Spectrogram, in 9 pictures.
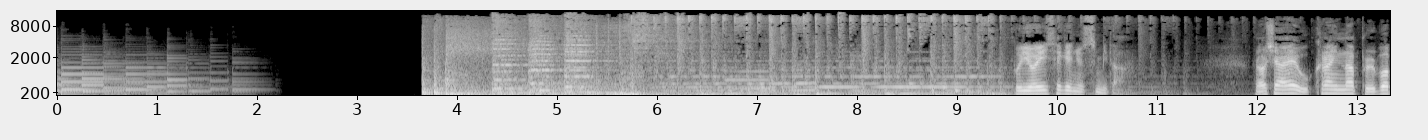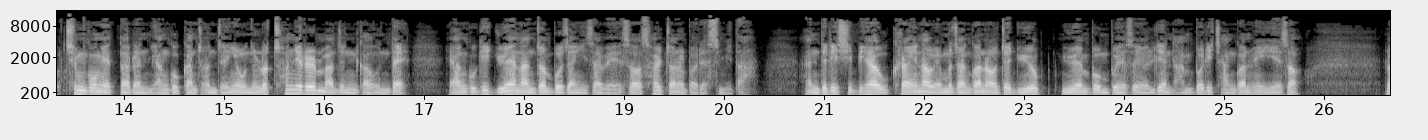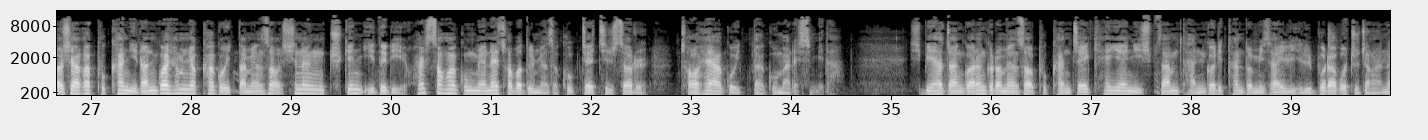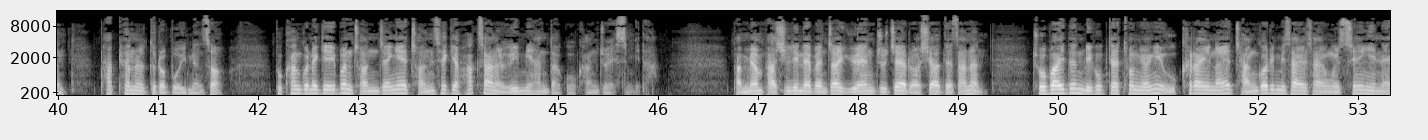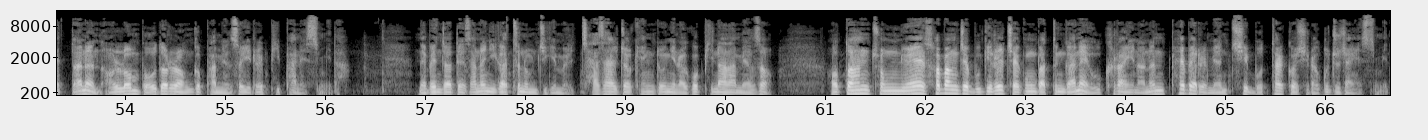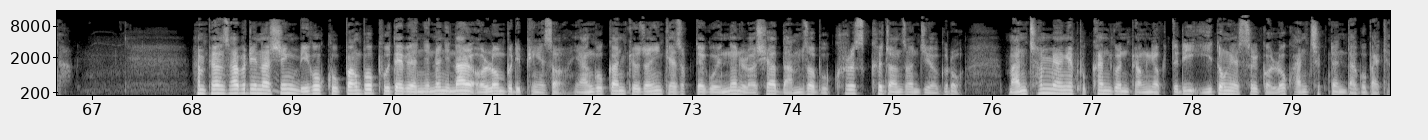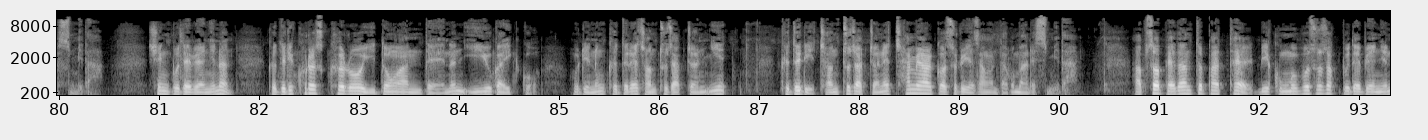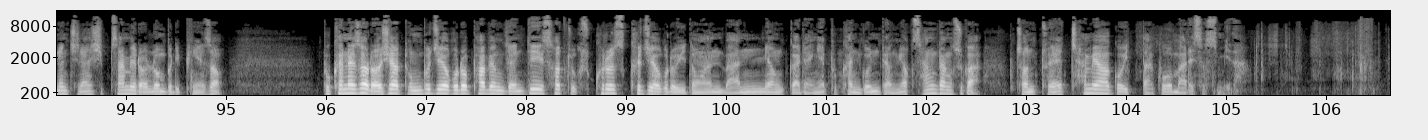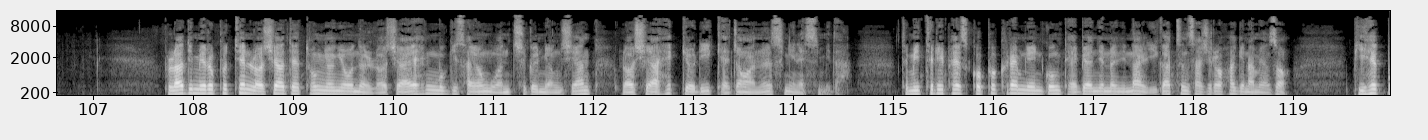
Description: VOA 한국어 간판 뉴스 프로그램 '뉴스 투데이', 2024년 11월 19일 2부 방송입니다. 미국은 러시아가 북한군을 우크라이나 전쟁에 투입해 분쟁을 고조시키고 있다며, 북한군의 추가 파병을 차단하기 위해 중국과 직접 소통하고 있다면서, 단호한 대응 의지를 확인했습니다. 우크라이나 전쟁 발발 1천일을 맞아 열린 유엔 안보리 회의에서 북한군의 러시아 파병과 두 나라 간 군사 협력에 대한 강한 비판이 쏟아졌습니다.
